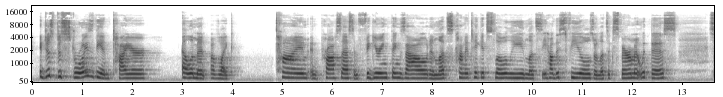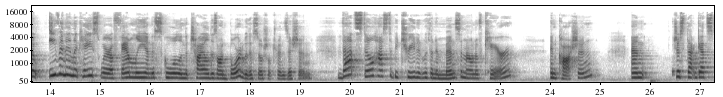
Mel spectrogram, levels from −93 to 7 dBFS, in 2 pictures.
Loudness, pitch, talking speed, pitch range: -19 LUFS, 230 Hz, 160 wpm, 210-255 Hz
